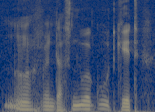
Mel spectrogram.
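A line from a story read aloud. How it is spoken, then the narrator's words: Murmured. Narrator (German): murmelte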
